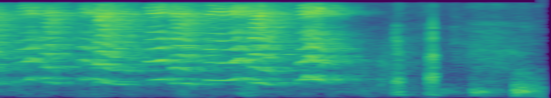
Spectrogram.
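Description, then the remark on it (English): A puppy plays with a dog toy, producing long, wavering, high-pitched squeals, followed by a few short, sharp thumps and scuffles at the end. “I've got a puppy. The the puppy with the the dog toy.”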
